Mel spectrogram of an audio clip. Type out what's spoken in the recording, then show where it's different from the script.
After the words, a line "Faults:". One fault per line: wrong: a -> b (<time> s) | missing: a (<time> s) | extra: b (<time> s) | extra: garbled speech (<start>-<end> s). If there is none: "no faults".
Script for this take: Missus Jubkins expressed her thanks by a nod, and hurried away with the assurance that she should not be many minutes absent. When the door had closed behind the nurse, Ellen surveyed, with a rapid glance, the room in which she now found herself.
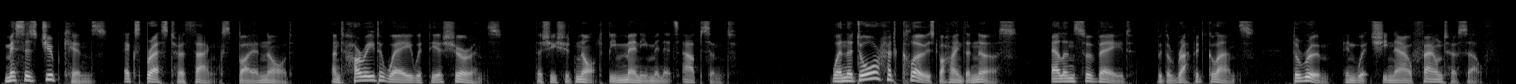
Missus Jubkins expressed her thanks by a nod, and hurried away with the assurance that she should not be many minutes absent. When the door had closed behind the nurse, Ellen surveyed, with a rapid glance, the room in which she now found herself.
Faults:
no faults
